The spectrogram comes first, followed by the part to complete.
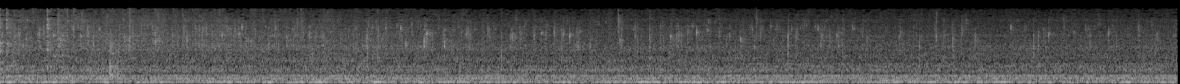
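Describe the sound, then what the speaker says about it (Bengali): Potatoes frying in oil, a loud continuous close sizzle that holds steady from start to end with no talk. "আলুটা ভেজে নিচ্ছি"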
